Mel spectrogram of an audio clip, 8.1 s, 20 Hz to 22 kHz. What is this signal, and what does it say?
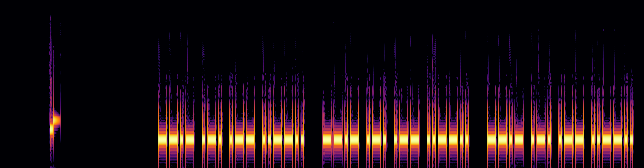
Morse code, heard as a keyed tone, about 34 wpm, 700 Hz. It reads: QRW? QRW? QRW?
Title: Q-Codes Repeated 3x 35wpm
